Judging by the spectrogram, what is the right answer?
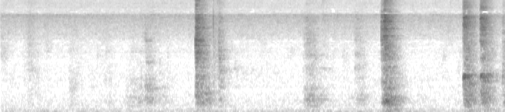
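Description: Hot oil popping in a pan as breaded kabocha croquettes deep-fry: about six sharp, irregular pops, the loudest about four seconds in, with a close pair just after.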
